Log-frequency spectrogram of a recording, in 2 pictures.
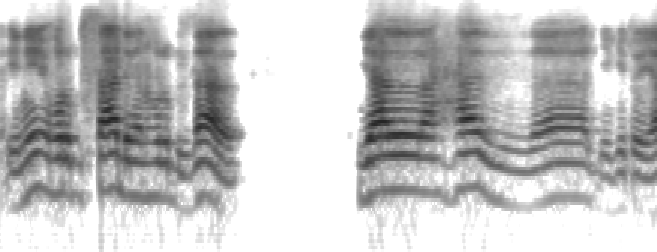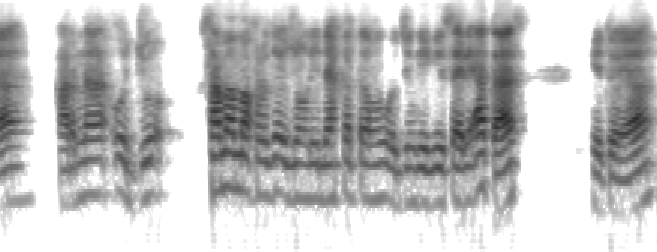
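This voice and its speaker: A male recitation teacher talks through a lesson over a video call, his voice a little muffled. He stretches out recited words slowly and often checks in with his class. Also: medium pitch.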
